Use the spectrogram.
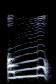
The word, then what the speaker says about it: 업무: So to pronounce it easily, this air blocking sounds becomes the nasal sound like 업무. So this is how Korean people pronounce it very naturally.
